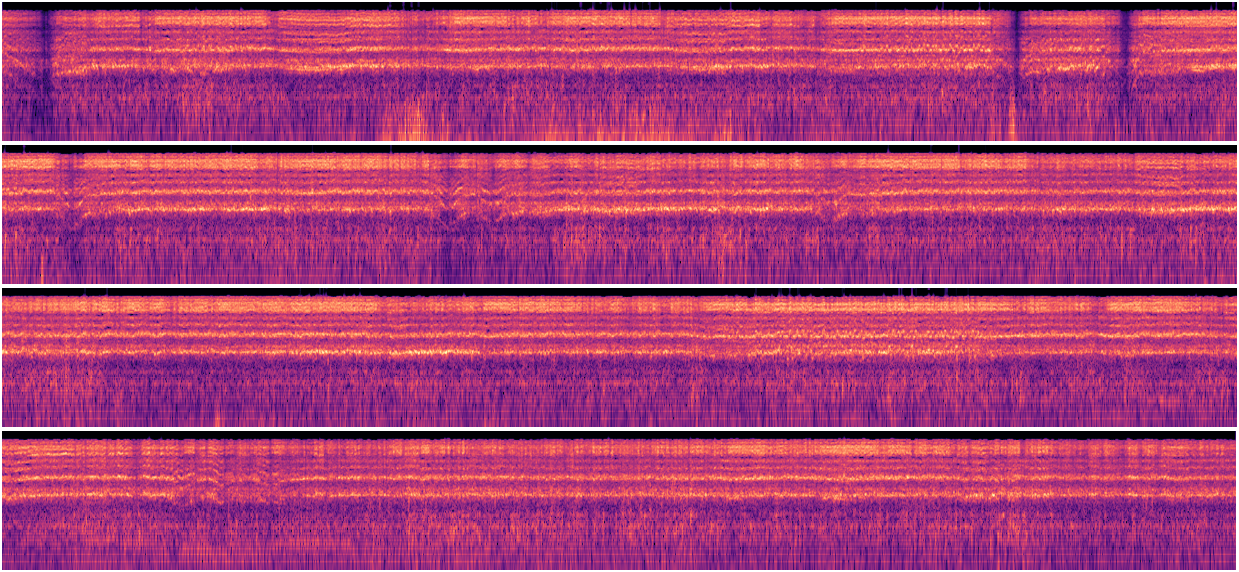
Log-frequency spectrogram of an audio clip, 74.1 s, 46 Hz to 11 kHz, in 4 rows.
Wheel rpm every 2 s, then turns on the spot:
110, 220, 220, 230, 230, 230, 200, 140, 130, 180, 220, 230, 160, 200, 230, 190, 230, 230, 230, 230, 230, 230, 230, 230, 200, 200, 230, 220, 230, 180, 230, 230, 230, 230, 230, 230, 230.
none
